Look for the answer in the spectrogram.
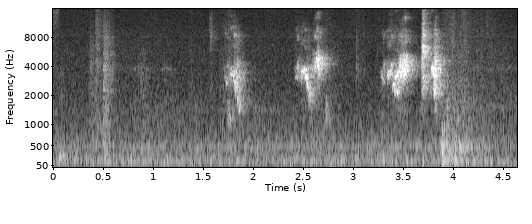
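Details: Three pet parakeets kept indoors on a Sunday morning, giving short bright chirps in a loose cluster, some doubled, with quiet room hum between calls.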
